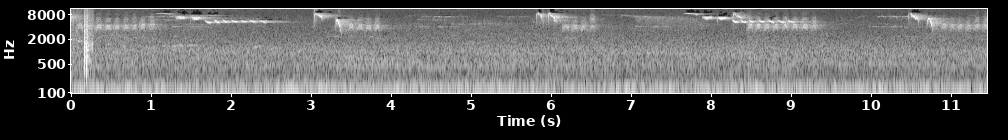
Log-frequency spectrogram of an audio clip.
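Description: Songbirds singing in a forest, short high phrases of quick notes, each opening with a falling note, every two to three seconds, over a faint steady low rumble. A single footstep-like click right at the start.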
